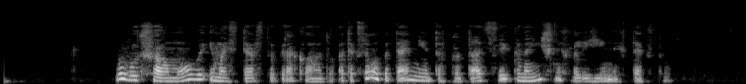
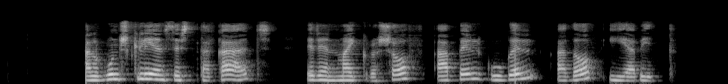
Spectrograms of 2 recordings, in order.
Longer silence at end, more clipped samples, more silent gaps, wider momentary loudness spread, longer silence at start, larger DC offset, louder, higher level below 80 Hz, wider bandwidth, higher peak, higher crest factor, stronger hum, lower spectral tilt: first, 0.75 s vs 0.55 s; neither; second, none vs 2.96-3.06 s, 4.28-4.32 s, 6.64-6.69 s; about the same, 10 LU vs 10 LU; second, 0.05 s vs 0.85 s; neither; second, -22 LUFS vs -19 LUFS; about the same, -60 dBFS vs -58 dBFS; about the same, 7.8 kHz vs 8.2 kHz; about the same, -2 dBFS vs -2 dBFS; about the same, 20 dB vs 18 dB; neither; first, -7.5 dB/octave vs -3.5 dB/octave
